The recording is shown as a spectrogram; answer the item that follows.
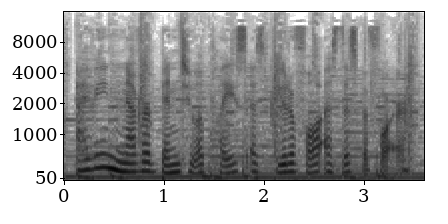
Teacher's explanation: The key words never beautiful and before are stressed. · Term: stress patterns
